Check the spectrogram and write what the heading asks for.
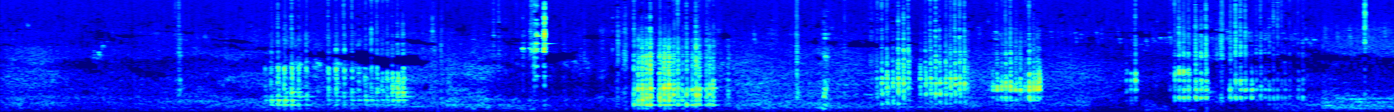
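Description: Chicken-wire mesh rattling and scraping against the clay oven shell as it is pulled and pressed into place by hand, in about six short, scratchy bursts.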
